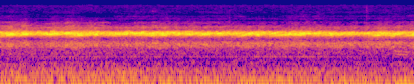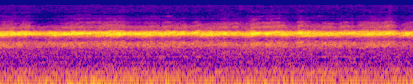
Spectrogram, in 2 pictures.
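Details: Chorus of hundreds of Sierran chorus frogs calling in darkness to attract partners in late winter and early spring, a continuous high-pitched pulsing drone of overlapping calls with low background rumble throughout.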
